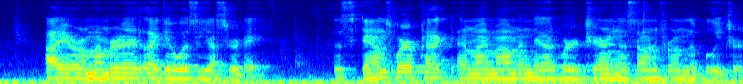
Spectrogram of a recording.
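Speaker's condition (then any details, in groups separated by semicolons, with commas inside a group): Cerebral palsy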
